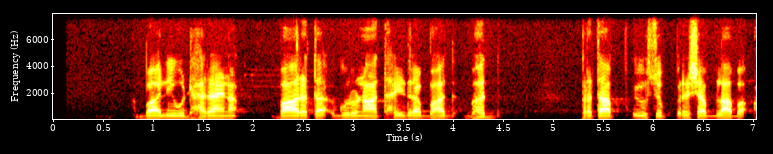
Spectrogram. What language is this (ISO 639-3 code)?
kan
